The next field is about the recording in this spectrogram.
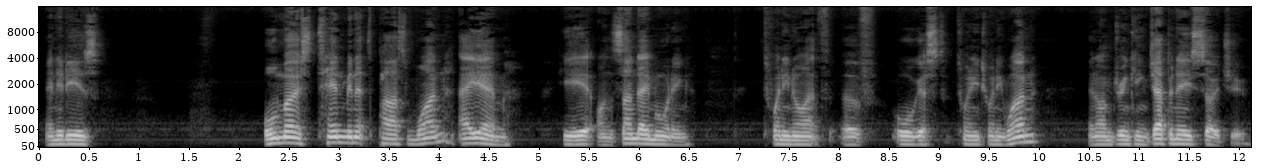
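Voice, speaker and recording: Australian man, stream host, slow laid-back rambling delivery, lowish voice, lots of fillers. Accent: Australian, from Newcastle. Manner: relaxed and rambling, with many "um"s and repeated words; chuckles often between lines. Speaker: livestream host. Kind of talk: late-night livestream chat, reading comments aloud. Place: at home, late at night.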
